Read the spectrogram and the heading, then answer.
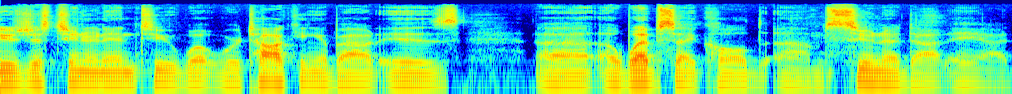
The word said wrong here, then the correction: Suno: Did I say it right? Suna? I just closed it. There we go. Oh, sorry. Suno. Suno.ai.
